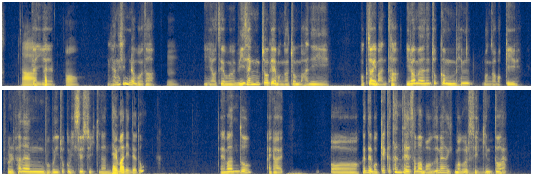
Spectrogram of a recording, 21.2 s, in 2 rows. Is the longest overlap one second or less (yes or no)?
yes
